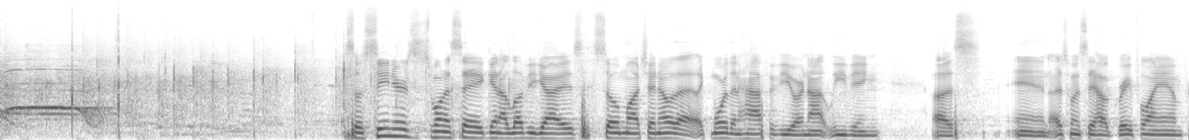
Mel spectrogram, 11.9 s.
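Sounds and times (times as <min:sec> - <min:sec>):
crowd applauding: 0:00.0 - 0:04.1
speech: 0:03.5 - 0:11.8.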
